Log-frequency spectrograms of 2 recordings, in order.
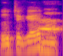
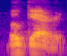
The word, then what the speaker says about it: Buttgereit: I can't pronounce his name. Buttigieg? Jörg Buttgereit. Buttgereit.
